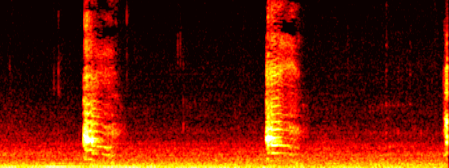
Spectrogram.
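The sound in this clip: A cat vocalizes with three short, high-pitched, gargling meows. He strains so high that each call cracks and can't be sustained. The meows are spaced by quiet gaps over a low background hum.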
